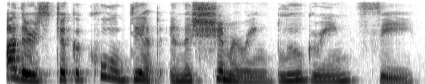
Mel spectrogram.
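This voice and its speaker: A woman narrates a children's story with an expressive, unhurried delivery. Her pitch is average for a woman, and the recording is somewhat dull and lo-fi. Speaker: author reading a storybook. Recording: dull lo-fi sound.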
